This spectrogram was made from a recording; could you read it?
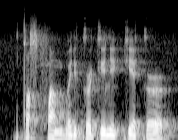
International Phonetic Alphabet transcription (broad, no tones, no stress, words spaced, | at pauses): tˤɛsˤfambœ ɾʲɯkə˞kʲəlʲɛ kʲɛ kə˞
